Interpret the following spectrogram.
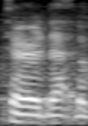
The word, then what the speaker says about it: pterodactyl: out the retail store I can't do here pterodactyl gone to the bathroom makes us the P is silent sometimes they go over people's ever so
